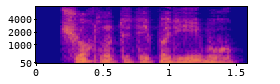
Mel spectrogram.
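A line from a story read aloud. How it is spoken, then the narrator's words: Grumble. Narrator (Russian): проворчал он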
